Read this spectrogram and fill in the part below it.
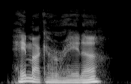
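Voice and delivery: low, sassy, attitude-laden put-on voice. Asked to try it another way, the speaker answers in a sassy voice. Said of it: "Can you do it in a sassy voice?".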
